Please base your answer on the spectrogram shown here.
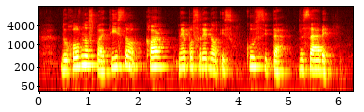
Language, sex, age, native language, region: Slovenian, female, 50-59, Slovenian, Drava region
